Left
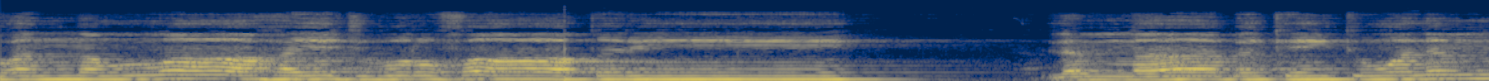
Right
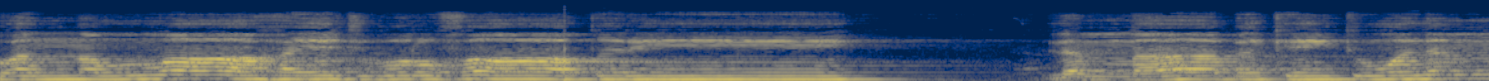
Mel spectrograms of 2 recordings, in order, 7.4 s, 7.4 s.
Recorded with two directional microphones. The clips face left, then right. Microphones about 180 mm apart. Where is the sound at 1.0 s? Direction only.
30° left (ahead or behind).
